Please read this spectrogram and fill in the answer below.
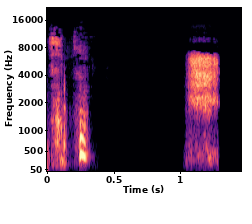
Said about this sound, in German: Äh, muss ich niesen. Moment.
